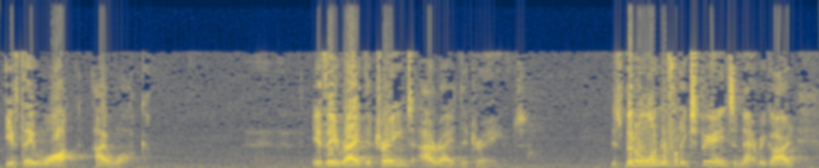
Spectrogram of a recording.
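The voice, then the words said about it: American accent. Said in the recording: “that American accent”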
